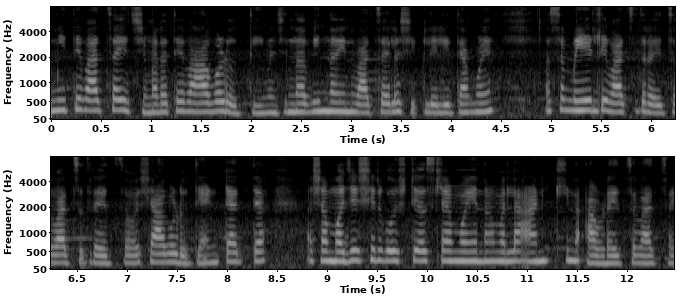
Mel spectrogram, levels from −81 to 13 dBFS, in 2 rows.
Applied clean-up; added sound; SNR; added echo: none; none; none; none.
